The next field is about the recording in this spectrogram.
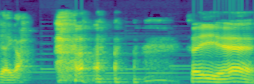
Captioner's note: laughs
